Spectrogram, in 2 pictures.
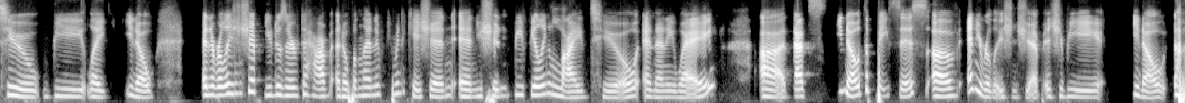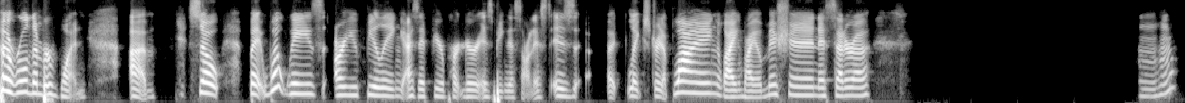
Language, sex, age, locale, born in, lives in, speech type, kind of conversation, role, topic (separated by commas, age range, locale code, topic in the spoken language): English, female, 30-34, en-US, United States, United States, conversation, advice, advisor, How can I address ongoing dishonesty from my partner?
